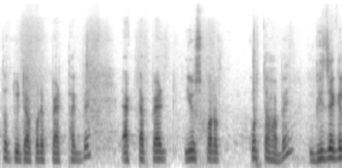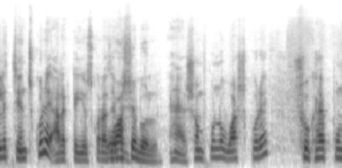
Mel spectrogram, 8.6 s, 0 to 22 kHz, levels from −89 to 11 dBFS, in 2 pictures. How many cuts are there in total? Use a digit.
1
